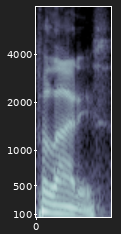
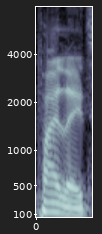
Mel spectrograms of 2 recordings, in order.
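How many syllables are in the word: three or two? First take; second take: three; two. First: The word is said with three syllables. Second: The word is said with two syllables. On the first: The speaker calls it wrong. "It's not Pilates. I don't see three syllables" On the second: The speaker calls it right. "It is Pilates"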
